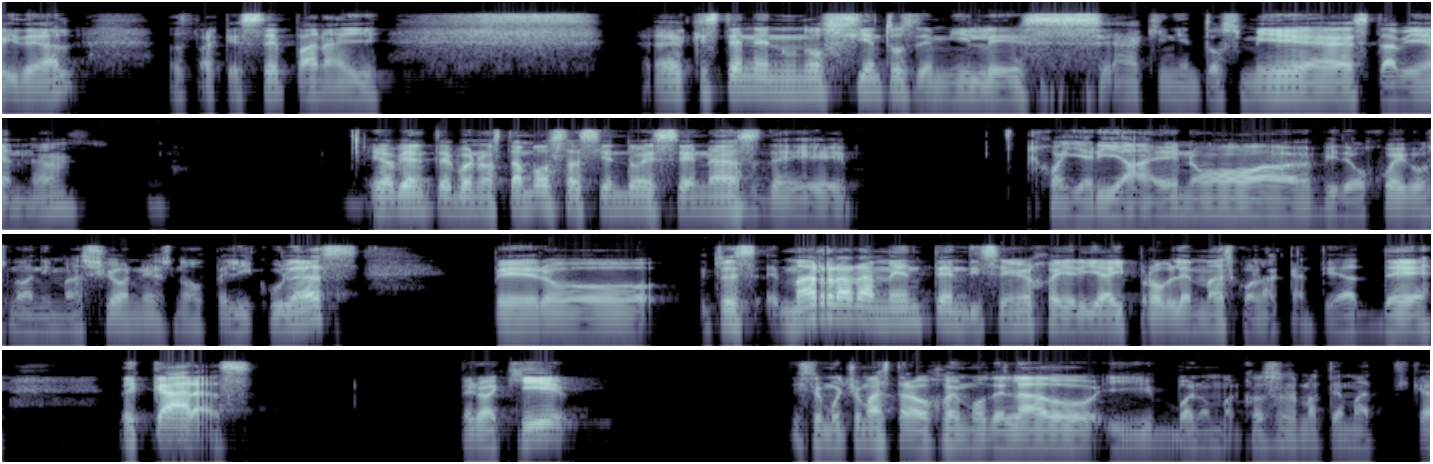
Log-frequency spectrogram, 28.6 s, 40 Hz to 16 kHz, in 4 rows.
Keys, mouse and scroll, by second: 6.4-19.9 middle drag.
